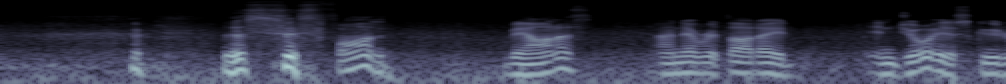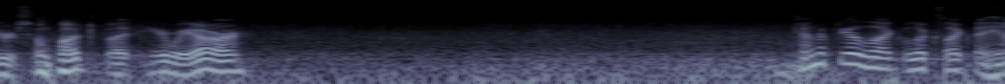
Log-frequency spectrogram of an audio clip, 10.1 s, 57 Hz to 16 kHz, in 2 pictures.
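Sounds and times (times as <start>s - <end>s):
road noise: 0.0s - 10.0s
wind: 0.0s - 10.0s.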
